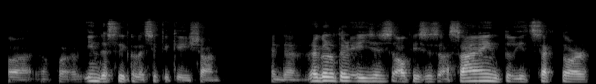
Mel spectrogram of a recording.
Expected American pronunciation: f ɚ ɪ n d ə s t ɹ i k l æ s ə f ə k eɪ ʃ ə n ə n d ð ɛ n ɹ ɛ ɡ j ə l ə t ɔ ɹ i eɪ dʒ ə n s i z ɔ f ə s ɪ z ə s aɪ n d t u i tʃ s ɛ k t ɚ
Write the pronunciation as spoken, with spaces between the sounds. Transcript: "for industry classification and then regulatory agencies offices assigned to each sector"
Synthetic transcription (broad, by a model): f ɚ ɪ n d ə s t ɹ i k l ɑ s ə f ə k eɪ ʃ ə n ə n d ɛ n ɹ ɛ ɡ j ə l ə t ɔ ɹ i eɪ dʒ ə n s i ɔ f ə s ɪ s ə s aɪ n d t u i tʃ s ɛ k t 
